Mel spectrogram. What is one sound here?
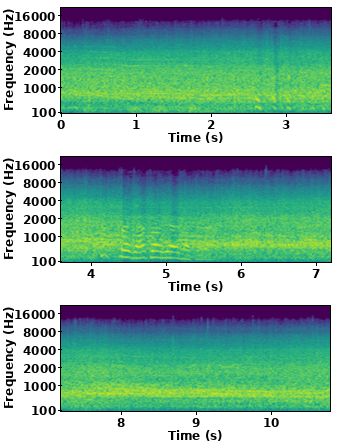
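A stadium crowd cheers and claps steadily in a large open space.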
